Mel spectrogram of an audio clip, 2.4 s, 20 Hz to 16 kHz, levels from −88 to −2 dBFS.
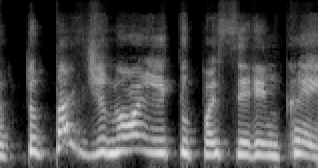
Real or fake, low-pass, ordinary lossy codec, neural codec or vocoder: fake; 14.4 kHz; Opus, 24 kbps; codec, 32 kHz, 1.9 kbps, SNAC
